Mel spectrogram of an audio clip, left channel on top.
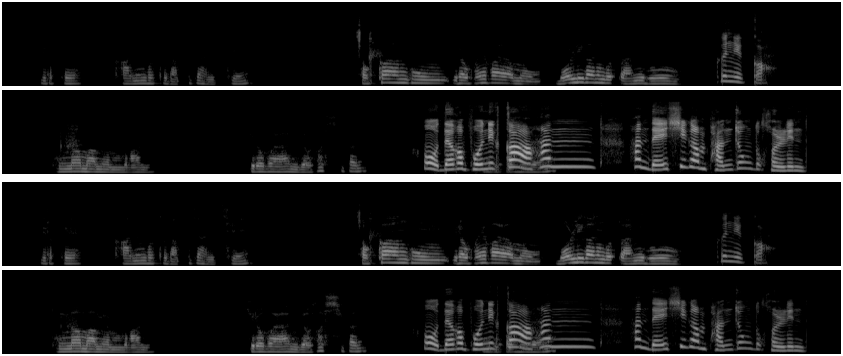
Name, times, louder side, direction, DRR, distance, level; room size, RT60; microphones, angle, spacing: voice 1, 0.4-0.8 1.1-2.5 3.6-6.8 8.9-9.9 10.8-12.0 13.2-13.9, right 3 dB, 85° right, 1.5 m, -42 dB
voice 2, 7.2-7.7 12.6-16.4, left 6 dB, 30° left, 0.4 m, -32 dB
head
